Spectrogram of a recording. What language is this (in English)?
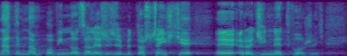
Polish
